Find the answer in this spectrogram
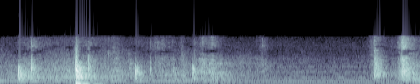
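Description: Radio-drama sound effects of a door and footsteps: a handful of separate wooden knocks and thumps, the heaviest a little under a second in, with another near the end.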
